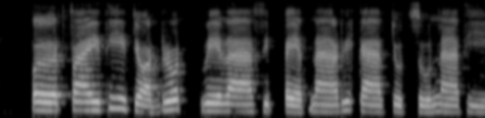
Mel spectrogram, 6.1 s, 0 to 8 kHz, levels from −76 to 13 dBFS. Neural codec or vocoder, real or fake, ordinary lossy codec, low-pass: none; real; none; 7.2 kHz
